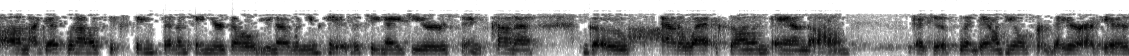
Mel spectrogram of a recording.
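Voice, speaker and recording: Speaking at a fairly slow pace, a woman has a Southern US accent and very even loudness. Noticeable background noise runs under her voice. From North Carolina, Mount Olive and Goldsboro. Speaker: prison inmate, interviewee. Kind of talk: interview. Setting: prison phone call. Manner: hesitant, many fillers.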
